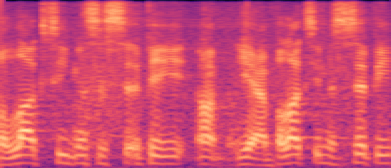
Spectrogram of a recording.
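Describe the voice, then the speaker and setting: Against noticeable background noise, a man talks with a slight New Orleans accent. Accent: little New Orleans. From New Orleans East, Louisiana. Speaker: streetwear figure and chef. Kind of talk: interview. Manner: halting, many fillers.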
